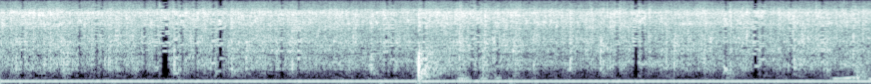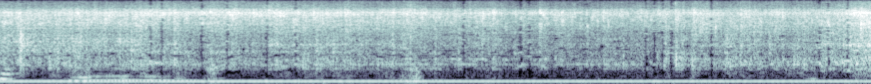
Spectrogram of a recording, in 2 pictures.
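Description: Lamb sears in a pan with a steady, bright sizzle and hiss throughout, close up and alone, over a low background hum.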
